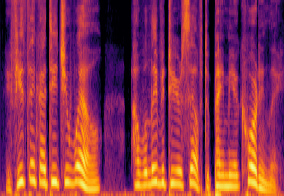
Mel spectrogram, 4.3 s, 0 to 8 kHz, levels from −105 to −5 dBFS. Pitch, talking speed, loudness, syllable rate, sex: 180 Hz, 240 wpm, -17 LUFS, 6.1 syllables/s, male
